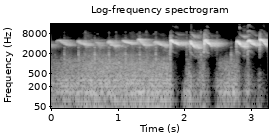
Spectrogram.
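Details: Hobbyist's Oriental white-eye in opening song (buka), 11 September 2022, wet erratic weather; a softer series of high slurred notes builds into sharper, louder chirps, over low background noise.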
